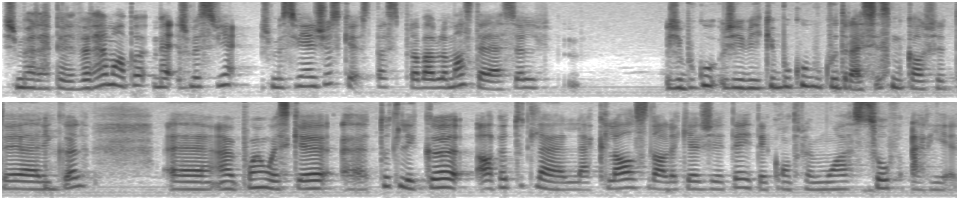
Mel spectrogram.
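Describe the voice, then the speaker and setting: Here a woman talks at a fairly quick pace. Her pitch is fairly high, with ordinary variation. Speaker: actress. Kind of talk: casual interview.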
